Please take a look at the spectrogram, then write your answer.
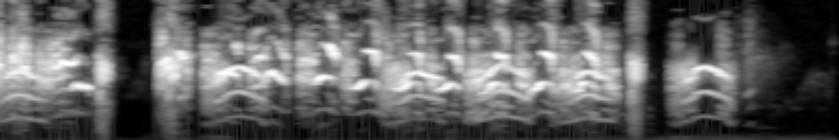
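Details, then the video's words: Sunbird lure sound, crimson sunbird, intended to pull birds close and get them singing; sharp high arching chirps run in quick succession, ending with a separate short burst. "SUARA PIKAT BURUNG SOGOK ONTONG RIBUT AMPUH BIKIN SOGON NEMPEL PULUT"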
